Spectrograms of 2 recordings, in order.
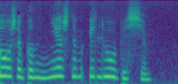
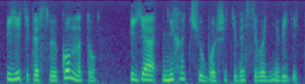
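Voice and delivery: low, cold father's voice; coldly; 5 semitones lower, 4 dB louder than usual. Acted. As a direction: answer her icily, pitched low. Father rebukes daughter. (холодно, низким голосом отца)

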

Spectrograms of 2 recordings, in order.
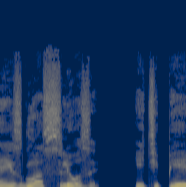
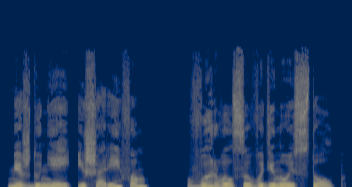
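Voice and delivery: ordinary delivery

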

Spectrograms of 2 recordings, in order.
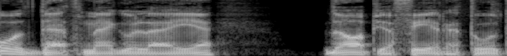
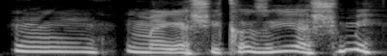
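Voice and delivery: higher, wry frontiersman voice; a doubting old scout, pitched up; Old Death's voice. Acted. Old Death answers the narrator with doubt.

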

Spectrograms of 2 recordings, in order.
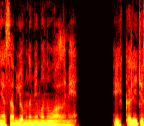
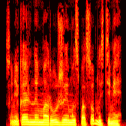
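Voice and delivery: higher-pitched, wary question; distrustful; 7 semitones higher than usual. A narrator's reading. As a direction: ask it with mild suspicion. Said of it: "недоверчиво прищурился Адейн".

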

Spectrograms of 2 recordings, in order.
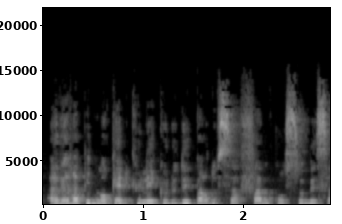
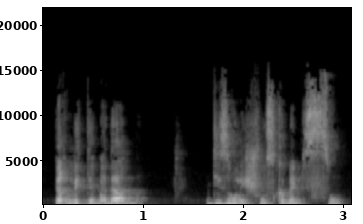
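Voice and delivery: harsh mocking; 3 semitones higher, 5 dB louder than usual. A narrator's reading. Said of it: "une voix dure et railleuse".

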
